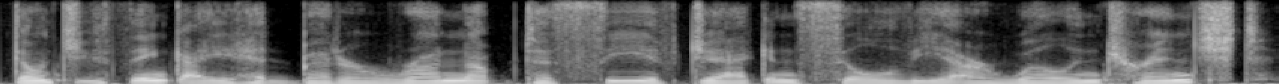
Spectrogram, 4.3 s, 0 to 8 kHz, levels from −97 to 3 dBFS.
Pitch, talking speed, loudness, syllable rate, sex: 165 Hz, 240 wpm, -18 LUFS, 5.3 syllables/s, female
